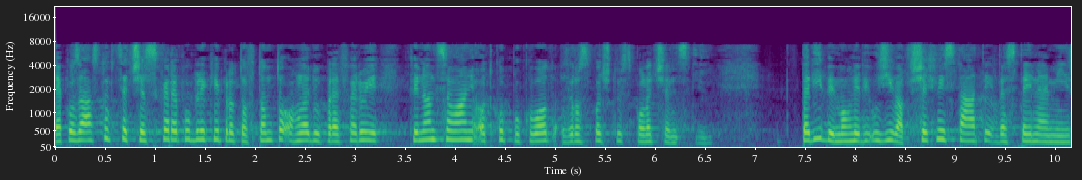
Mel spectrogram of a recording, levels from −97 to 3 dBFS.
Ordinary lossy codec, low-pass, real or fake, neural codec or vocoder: none; 7.2 kHz; fake; codec, 16 kHz, 4 kbps, FreqCodec, larger model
